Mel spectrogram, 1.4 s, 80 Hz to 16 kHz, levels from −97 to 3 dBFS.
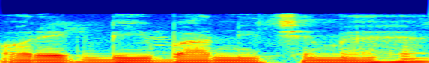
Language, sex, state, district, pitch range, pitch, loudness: Hindi, male, Jharkhand, Ranchi, 105-110 Hz, 105 Hz, -13 LUFS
